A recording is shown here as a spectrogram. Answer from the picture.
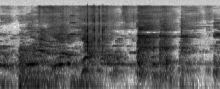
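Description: Indistinct voices of people talking, over a faint steady hum.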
